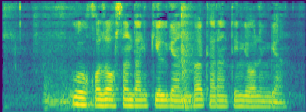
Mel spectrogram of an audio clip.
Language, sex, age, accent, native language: Uzbek, male, 25-34, Qashqadaryo, Uzbek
